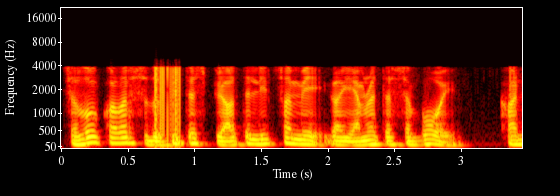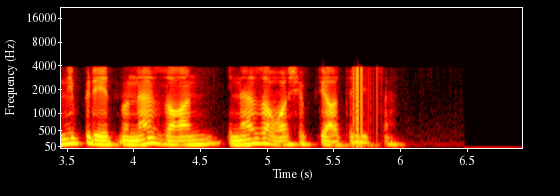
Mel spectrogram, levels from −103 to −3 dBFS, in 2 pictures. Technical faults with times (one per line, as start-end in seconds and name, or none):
0.70-0.89 bit errors on a digital phone line
3.36-3.39 bit errors on a digital phone line
5.65-5.86 bit errors on a digital phone line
